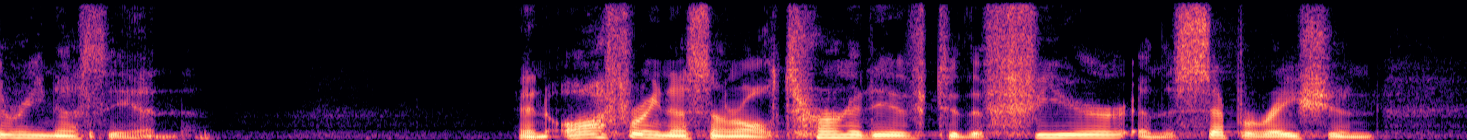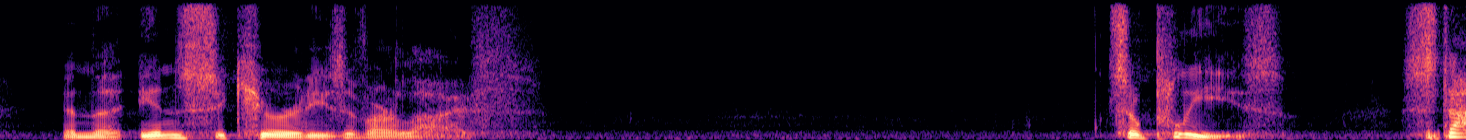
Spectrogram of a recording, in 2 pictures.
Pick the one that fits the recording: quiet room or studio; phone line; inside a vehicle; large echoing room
large echoing room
